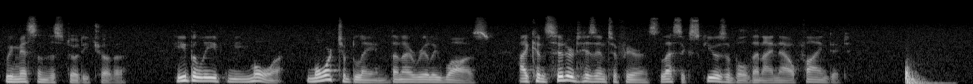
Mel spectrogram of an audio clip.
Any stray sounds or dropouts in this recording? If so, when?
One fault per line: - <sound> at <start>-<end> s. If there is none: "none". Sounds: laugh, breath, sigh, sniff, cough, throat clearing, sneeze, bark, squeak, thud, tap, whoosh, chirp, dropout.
- thud at 9.1-9.6 s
